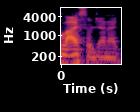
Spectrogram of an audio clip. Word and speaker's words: lysogenic: Sorry, it's actually pronounced lysogenic.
